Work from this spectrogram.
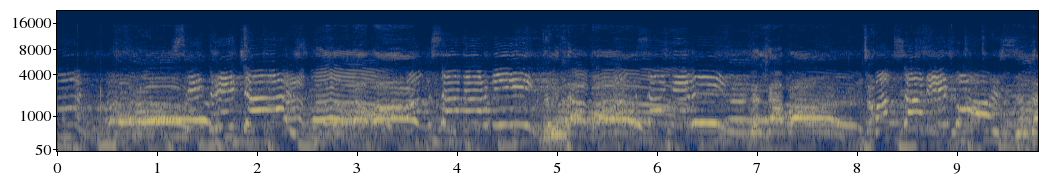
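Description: A crowd at a Sindh Culture Day celebration in a maritime museum cheers and shouts loudly and continuously over a pulsing rhythmic beat, with excited voices whooping near and far.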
